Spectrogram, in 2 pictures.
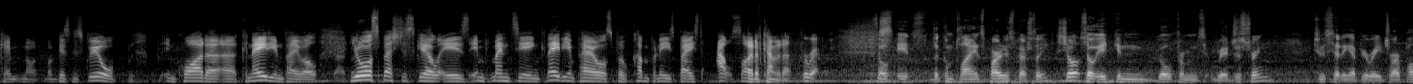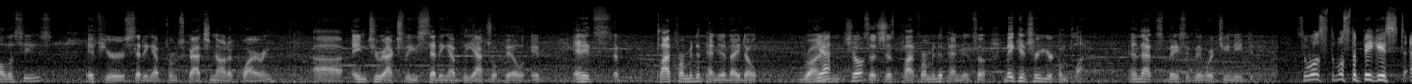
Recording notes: Recorded Live at American Payroll Association Congress 2019 in Long Beach, California.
